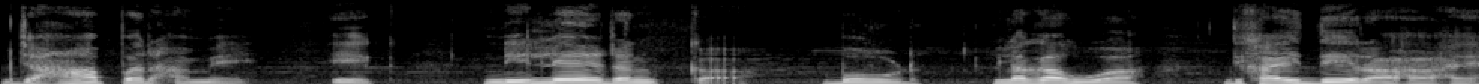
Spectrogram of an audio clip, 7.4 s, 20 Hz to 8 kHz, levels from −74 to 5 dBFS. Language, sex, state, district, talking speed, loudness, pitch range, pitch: Hindi, male, Himachal Pradesh, Shimla, 115 wpm, -16 LUFS, 115-180 Hz, 150 Hz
